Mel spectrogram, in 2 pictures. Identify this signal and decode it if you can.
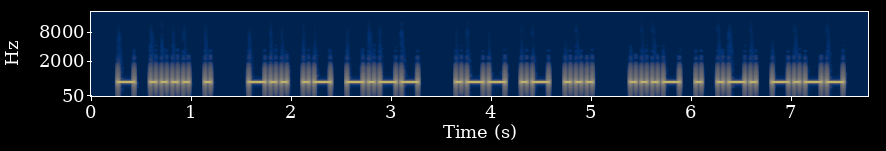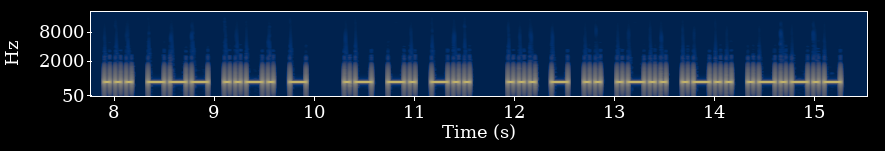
Morse code, heard as a keyed tone, about 22 wpm, 700 Hz. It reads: THE DAY WAS VERY SOFT AND STILL.
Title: Sentences from Top 1500 Words 22wpm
